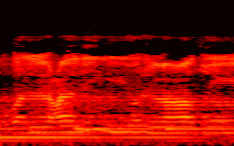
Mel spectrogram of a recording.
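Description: Quran recitation: a man's voice chants in Arabic, drawing out long melodic notes that bend and waver, over a steady low hum.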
